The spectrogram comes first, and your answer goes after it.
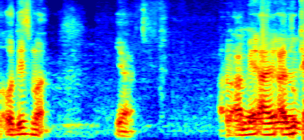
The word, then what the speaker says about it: Odisha: right come again odma is it is it pronounced odisa yeah I mean I look at accent your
